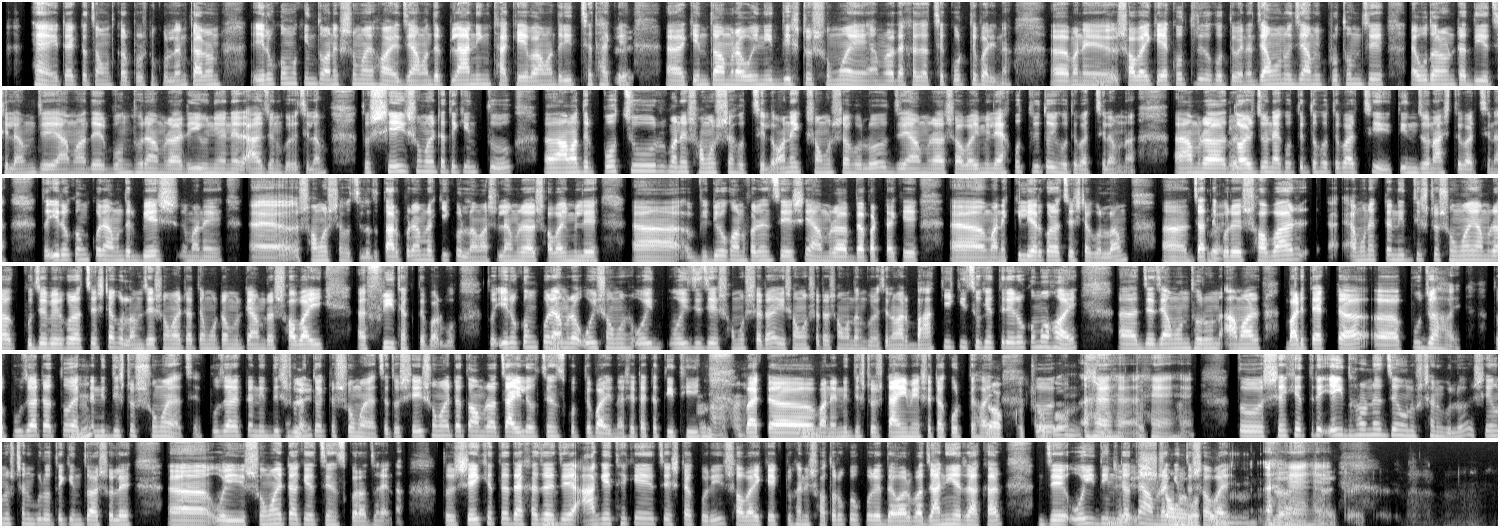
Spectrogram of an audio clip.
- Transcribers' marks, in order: tapping
- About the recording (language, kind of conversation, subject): Bengali, podcast, সম্মিলিত খাবার বা আড্ডার গুরুত্ব আপনি কীভাবে দেখেন?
